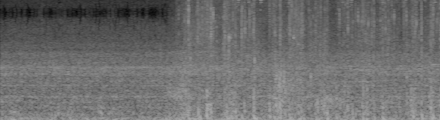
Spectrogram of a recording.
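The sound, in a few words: horse hooves galloping in video game Ghost of Tsushima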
